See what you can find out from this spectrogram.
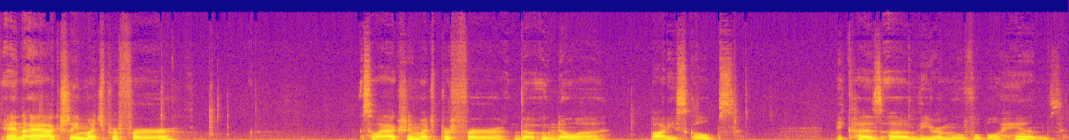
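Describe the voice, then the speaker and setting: A man, chatting casually in a relaxed vlog about his doll collection, with many fillers and self-corrections. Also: on the low side, unhurried, long pauses. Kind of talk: casual show-and-tell vlog.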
